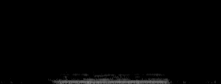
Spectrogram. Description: This is my dog, Murphy sleeping and snoring peacefully.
